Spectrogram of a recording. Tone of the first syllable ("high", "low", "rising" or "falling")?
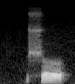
low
